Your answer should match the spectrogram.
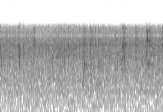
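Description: Faint trickle of isopropyl rubbing alcohol being poured from a plastic bottle into a homemade soda-can alcohol stove.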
